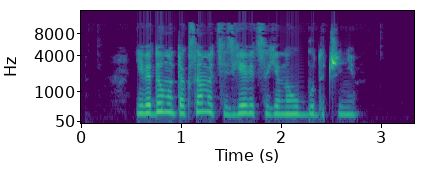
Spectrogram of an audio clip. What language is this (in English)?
Belarusian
